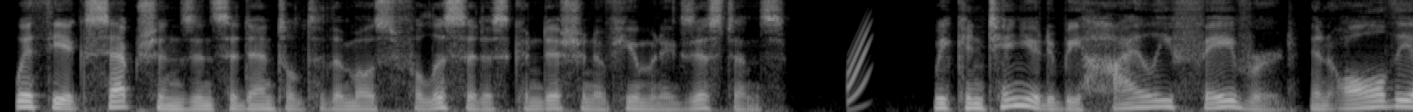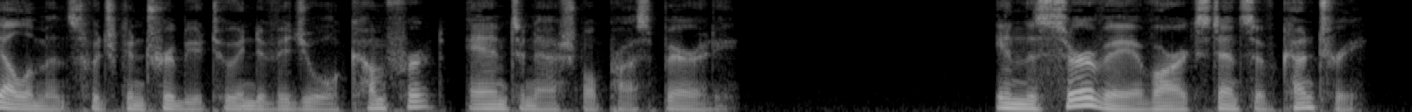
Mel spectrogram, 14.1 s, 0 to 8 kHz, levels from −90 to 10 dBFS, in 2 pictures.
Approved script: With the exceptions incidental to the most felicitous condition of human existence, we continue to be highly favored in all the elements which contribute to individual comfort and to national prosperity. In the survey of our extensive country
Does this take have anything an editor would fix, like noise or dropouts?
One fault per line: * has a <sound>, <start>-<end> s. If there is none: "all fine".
* has a chirp, 4.2-4.4 s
